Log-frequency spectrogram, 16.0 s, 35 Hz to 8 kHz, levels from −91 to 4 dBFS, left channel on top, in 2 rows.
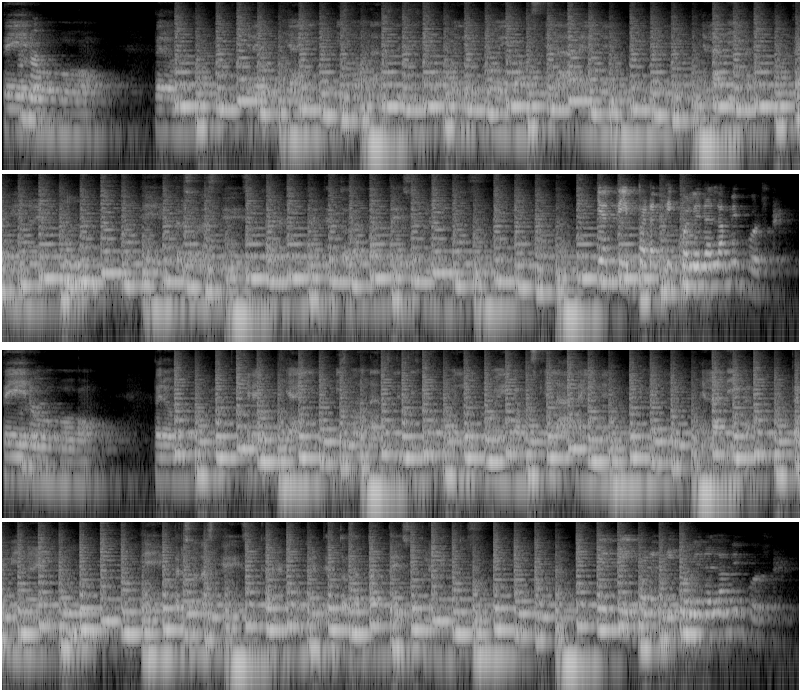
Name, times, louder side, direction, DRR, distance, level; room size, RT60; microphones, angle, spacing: voice 1, 0.0-0.9 1.5-7.6 7.9-8.6 9.3-12.8, right 1 dB, 45° right, 5 dB, 0.5 m, -35 dB
sound 1, 1.7-15.0, right 1 dB, 75° right, 1.1 m, -26 dB
voice 2, 8.6-8.9 13.9-15.8, left 4 dB, 50° left, 8 dB, 0.3 m, -29 dB
3.5 x 2.1 x 4.1 m, 0.88 s
head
